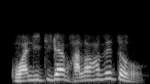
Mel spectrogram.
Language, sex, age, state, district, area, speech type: Bengali, male, 60+, West Bengal, North 24 Parganas, urban, conversation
